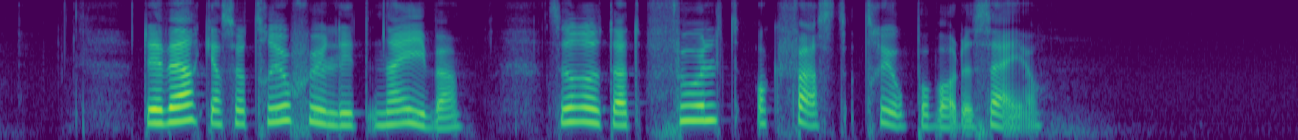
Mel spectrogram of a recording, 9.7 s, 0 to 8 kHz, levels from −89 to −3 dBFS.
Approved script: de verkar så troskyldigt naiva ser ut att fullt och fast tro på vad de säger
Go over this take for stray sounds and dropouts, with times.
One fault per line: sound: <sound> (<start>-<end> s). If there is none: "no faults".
no faults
